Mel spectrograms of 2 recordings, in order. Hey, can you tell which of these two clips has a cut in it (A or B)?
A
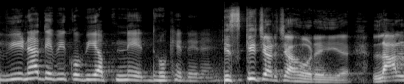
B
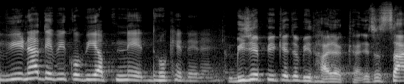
A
